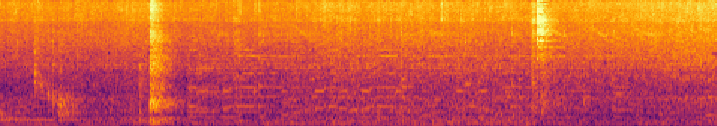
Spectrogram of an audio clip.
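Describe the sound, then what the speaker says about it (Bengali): A spice masala of ginger paste, turmeric and coriander powder fries in oil with a steady close sizzle, broken by two brief clatters of a spoon against the pan. "এই মশলাটা কষানো কমপ্লিট"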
